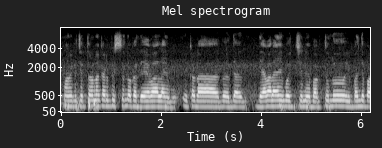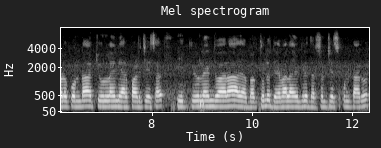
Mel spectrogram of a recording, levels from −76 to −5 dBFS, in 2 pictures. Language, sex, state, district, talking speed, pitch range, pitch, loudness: Telugu, male, Telangana, Nalgonda, 115 wpm, 150-160 Hz, 155 Hz, -19 LUFS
